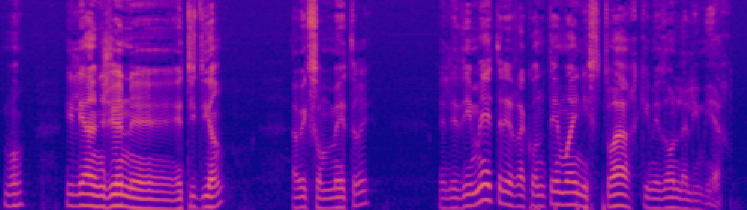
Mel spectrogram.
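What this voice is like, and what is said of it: Noticeable accent in French. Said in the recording (French): “il faut s'habituer à mon accent. Au bout de 2 minutes, vous allez comprendre.”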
